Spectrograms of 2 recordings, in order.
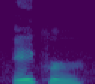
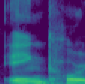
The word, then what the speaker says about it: anchor: I know we don't pronounce that this way. Sorry for the noise. Acre. I'm so done. No, it's not acre. It's Acre. It's anchor.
